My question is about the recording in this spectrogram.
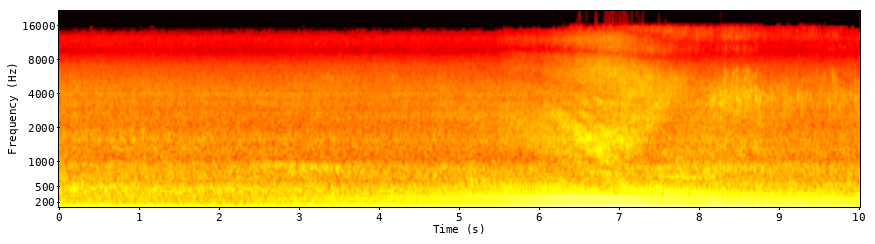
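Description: A car driving past close by on the road: its engine hum and tyre noise build, peak about seven seconds in with a falling sweep as it passes, then ease off. A steady low traffic rumble runs underneath.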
